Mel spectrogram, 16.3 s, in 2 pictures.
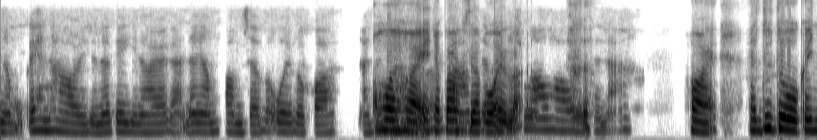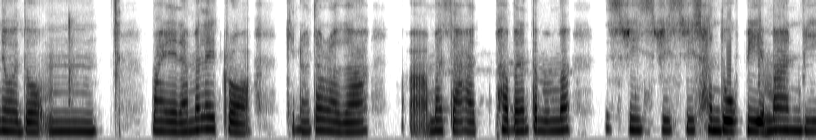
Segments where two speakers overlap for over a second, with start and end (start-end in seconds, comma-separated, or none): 3.8-5.2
